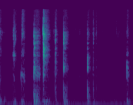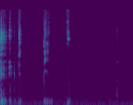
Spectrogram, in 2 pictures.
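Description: Faint, close-up mouth sounds of eating: a scattered run of short wet clicks and smacks from chewing and licking fingers, which stop about a second before the end.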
